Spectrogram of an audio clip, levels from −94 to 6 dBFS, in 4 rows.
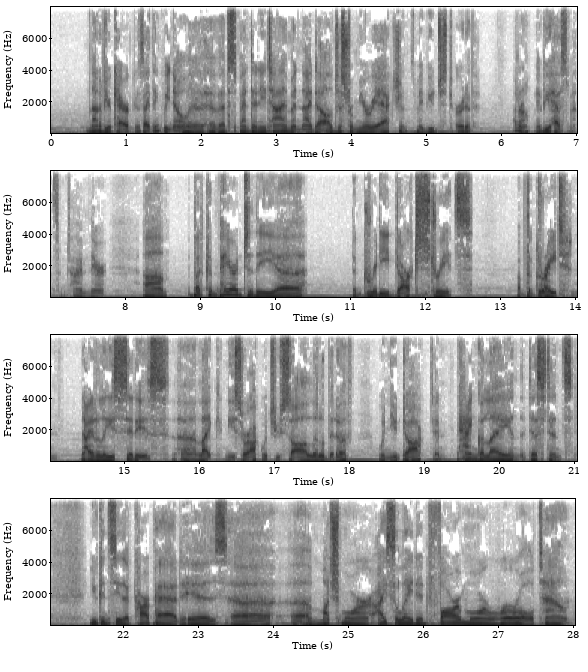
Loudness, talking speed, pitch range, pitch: -15 LUFS, 175 wpm, 100-115 Hz, 105 Hz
